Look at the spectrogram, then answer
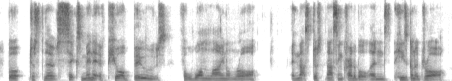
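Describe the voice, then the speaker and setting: This man's fairly high voice shows ordinary pitch variation as he talks at a very slow pace. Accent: British. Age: 20s. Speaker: wrestling fan. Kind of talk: casual chat.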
